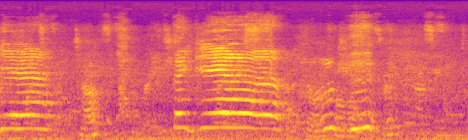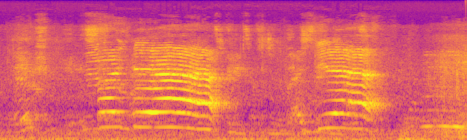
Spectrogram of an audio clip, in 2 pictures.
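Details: A sick young child at home gives repeated drawn-out wailing cries with sobbing breaths between them in a small room; crying child.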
